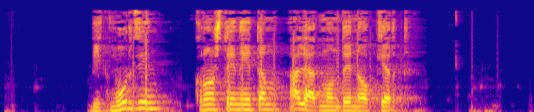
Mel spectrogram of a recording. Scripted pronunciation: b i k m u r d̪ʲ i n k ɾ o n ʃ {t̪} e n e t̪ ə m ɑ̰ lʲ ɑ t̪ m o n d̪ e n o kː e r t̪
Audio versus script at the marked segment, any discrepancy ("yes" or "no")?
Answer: no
